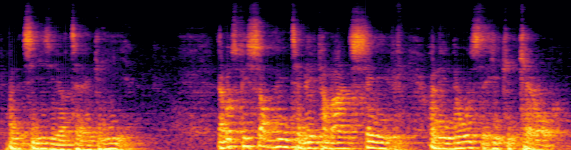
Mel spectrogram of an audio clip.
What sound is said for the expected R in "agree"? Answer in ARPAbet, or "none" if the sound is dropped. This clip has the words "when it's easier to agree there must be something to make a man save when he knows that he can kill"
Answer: none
